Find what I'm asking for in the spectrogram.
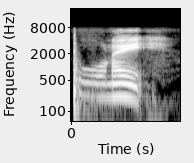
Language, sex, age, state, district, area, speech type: Tamil, female, 30-45, Tamil Nadu, Dharmapuri, rural, read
